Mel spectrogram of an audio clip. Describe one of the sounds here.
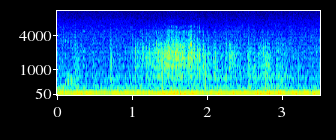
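Paper crinkles and rustles.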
